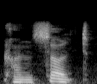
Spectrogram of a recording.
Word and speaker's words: consult: consult wait pronunciation consult consult yeah remember if it's a verb it'll probably be stressed on the second syllable not consult but consult consult consultant consultant for personal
